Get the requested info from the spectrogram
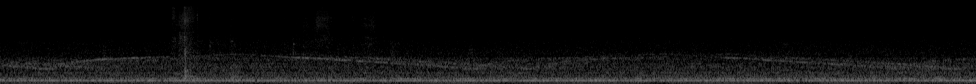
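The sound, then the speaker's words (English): Emergency vehicle sirens pass outside, wailing in slow rising and falling sweeps, steady, over a constant low engine-like hum with a few brief clanks near the start. “There's some sirens again. The COVID sirens are back.”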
